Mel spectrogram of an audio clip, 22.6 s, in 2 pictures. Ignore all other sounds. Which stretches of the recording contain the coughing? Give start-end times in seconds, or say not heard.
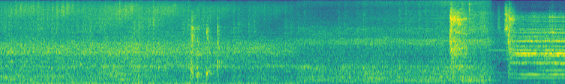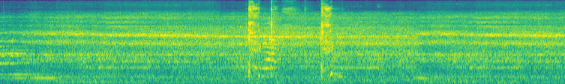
3.8-4.4, 8.9-10.3, 16.2-18.2.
